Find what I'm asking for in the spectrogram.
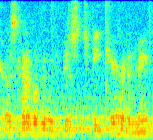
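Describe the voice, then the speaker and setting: A man's voice: lowish voice, fast, natural voice. A man reading the part of a grumpy, sarcastic man in a dry, exasperated way at a comedy table read. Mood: sheepish. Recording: roomy, distant mic, noisy room.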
